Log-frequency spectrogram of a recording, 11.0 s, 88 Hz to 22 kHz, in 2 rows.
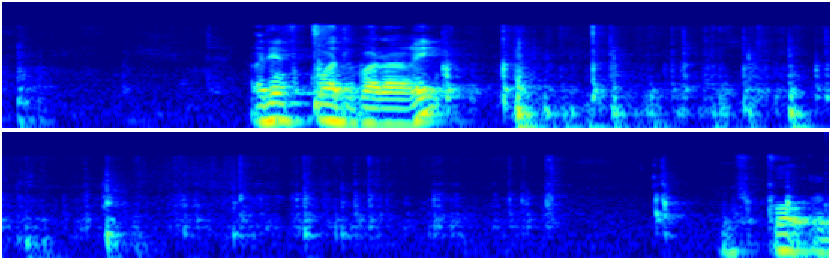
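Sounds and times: dull thumps: 2.9 - 9.2
plastic kettle clicks and knocks: 2.9 - 9.3, 9.9 - 10.2.

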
